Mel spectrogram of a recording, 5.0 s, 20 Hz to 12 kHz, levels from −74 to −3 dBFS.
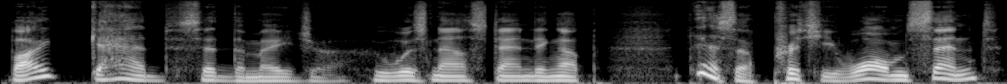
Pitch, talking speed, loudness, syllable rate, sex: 135 Hz, 180 wpm, -20 LUFS, 4.5 syllables/s, male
